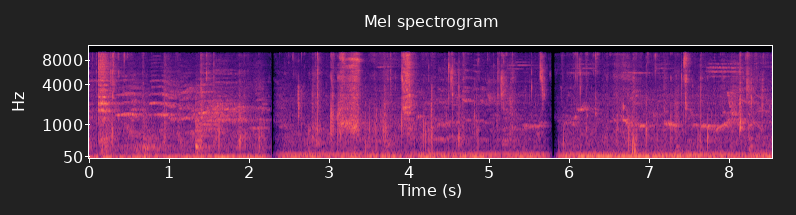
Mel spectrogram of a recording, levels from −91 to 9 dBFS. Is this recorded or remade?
recorded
